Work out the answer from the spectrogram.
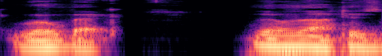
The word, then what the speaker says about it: Roback: The manor house or herrgård in question is to be called Roback, pronounced something like Robeck, though that is not its name.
